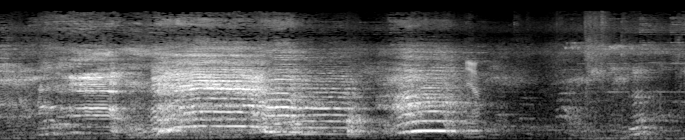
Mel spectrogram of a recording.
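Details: Cattle being taken to a contest in Boyolali, Indonesia, give two long, low, drawn-out moos, each rising then falling gently, with faint voices and music in the background.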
